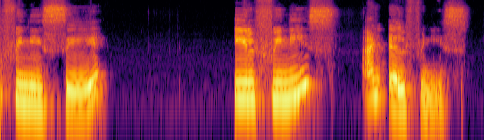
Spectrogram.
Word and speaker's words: finissent: Nous finissons, vous finissez, ils finissent, and elles finissent. The ENT towards the end, it's going to remain silent.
